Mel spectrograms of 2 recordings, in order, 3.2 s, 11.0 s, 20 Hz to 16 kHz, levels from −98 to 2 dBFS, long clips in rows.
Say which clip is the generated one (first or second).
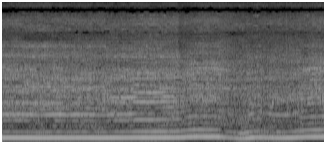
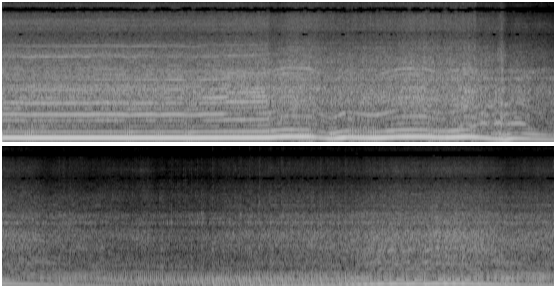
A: first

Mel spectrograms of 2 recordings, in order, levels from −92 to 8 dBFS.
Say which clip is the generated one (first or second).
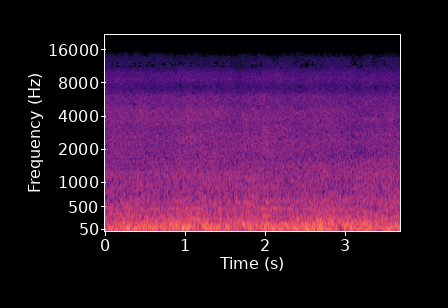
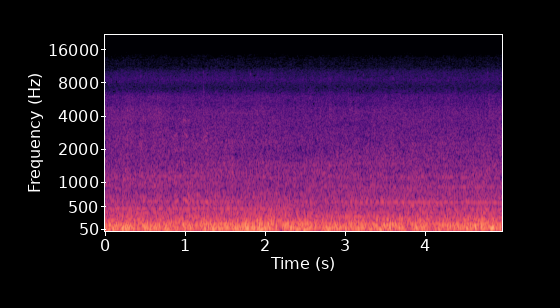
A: first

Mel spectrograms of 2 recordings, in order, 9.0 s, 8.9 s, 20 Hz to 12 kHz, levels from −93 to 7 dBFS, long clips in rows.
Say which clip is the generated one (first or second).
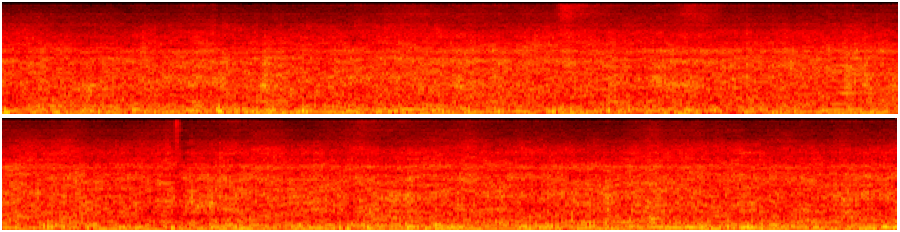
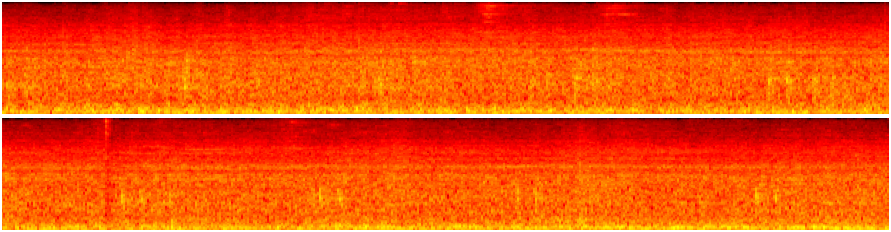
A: first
